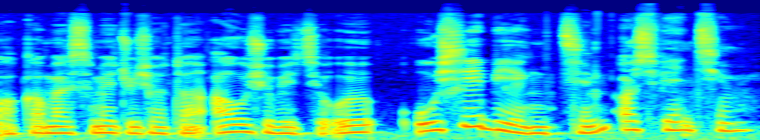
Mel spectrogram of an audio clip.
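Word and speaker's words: Oświęcim: 어시펜침. 네. 여기를 이제 독일식으로 발음한 게 아우슈비츠예요. 맞습니다.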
